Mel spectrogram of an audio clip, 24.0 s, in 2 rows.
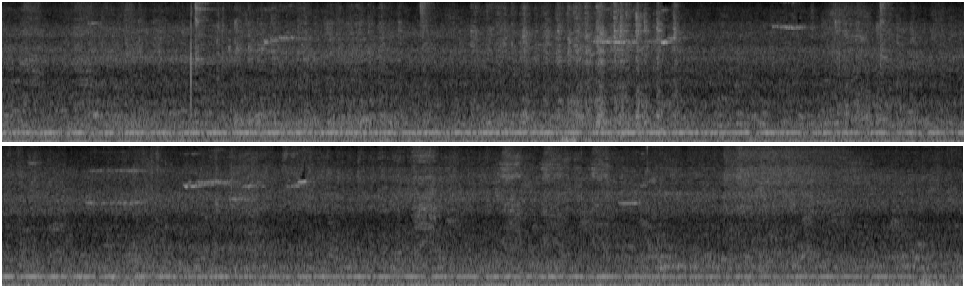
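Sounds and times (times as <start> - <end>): wheels rumbling on rail: 0.0 - 24.0.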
